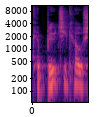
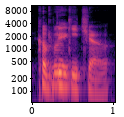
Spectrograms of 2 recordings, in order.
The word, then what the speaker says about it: Kabukicho: Kabukicho.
